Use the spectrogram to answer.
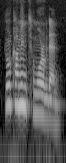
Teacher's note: I put the down tone in last two words. That's because I'm just confirming the answer.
